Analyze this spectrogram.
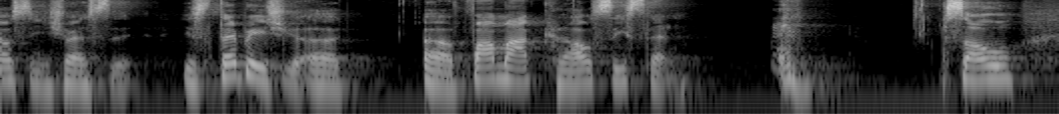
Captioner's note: clears throat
